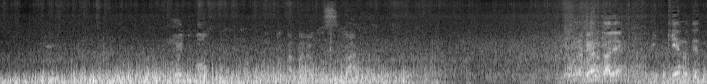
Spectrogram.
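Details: Arno Laveo fan switched on after repair; a worn rear bearing bushing had overheated the motor and opened the thermal fuse, and the bushing was replaced: steady airy whoosh with even drone, no rattle, scrape or knock; normal running.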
